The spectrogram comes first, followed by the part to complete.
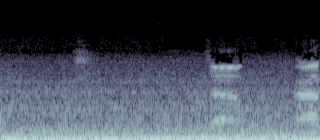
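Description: Steady low road and engine rumble inside a moving car. A voice makes two short sounds, about two and a half seconds in and again near the end.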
